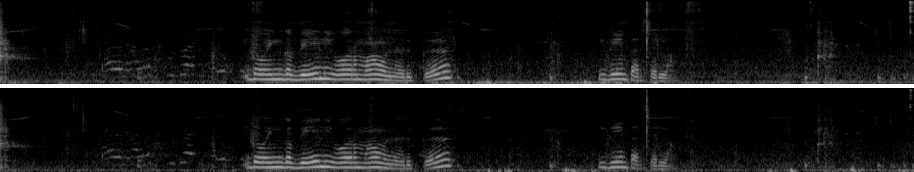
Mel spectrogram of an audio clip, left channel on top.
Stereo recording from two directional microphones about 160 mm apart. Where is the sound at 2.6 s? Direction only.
20° right (ahead or behind).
